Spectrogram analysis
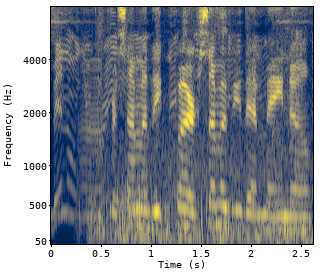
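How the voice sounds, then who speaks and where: Talkative woman from dallas doing a q&a, mid pitch, loud music behind her. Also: expressive, a little fast. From Dallas, Texas. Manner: talkative, many fillers, reads out questions. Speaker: co-host. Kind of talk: casual Q&A chat.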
